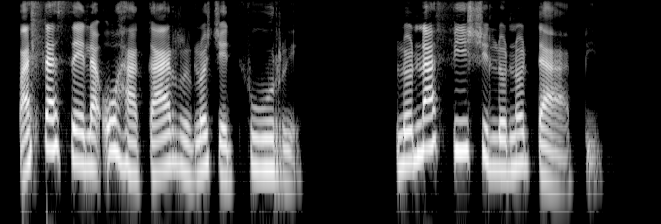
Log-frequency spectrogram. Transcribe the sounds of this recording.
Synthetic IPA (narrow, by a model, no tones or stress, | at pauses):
waɬasɛlaʔuɦaɡ̥ʱarilɔd̥ʒ̥ʱetʰuːrɛ̰ | lɔnafiʃilɔnɔd̥ʱaːb̥ʱi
